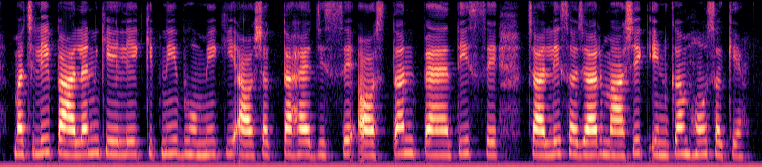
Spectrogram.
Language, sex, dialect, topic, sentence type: Hindi, female, Garhwali, agriculture, question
